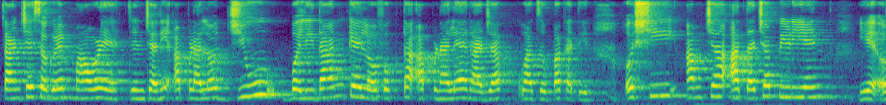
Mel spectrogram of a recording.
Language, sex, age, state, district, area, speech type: Goan Konkani, female, 18-30, Goa, Tiswadi, rural, spontaneous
